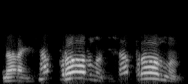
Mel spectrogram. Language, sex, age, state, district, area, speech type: Kashmiri, male, 18-30, Jammu and Kashmir, Budgam, rural, conversation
